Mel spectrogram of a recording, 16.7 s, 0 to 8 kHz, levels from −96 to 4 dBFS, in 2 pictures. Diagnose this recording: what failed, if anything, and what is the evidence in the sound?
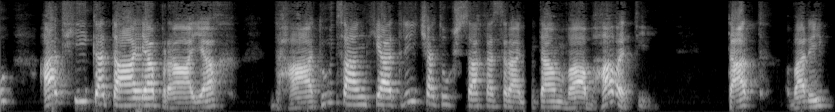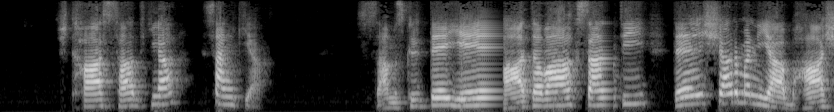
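Short concealed packet loss hit the network stage three times. Packets carrying 20 to 40 ms of audio failed to reach the G.722 decoder in time; that path itself passes nothing above 8 kHz. Each time, the receiver extended the last sound to cover the hole and then blended back into real audio. The result is brief smears or wobbles at 0.52–0.55 s, 3.31–3.37 s and 9.89–9.94 s, where a short transient can disappear.

Bursts of packet loss, also at the network stage, removed longer runs of consecutive audio: 60 ms at 1.35–1.43 s, 80 ms at 5.23–5.33 s and 100 ms at 14.38–14.50 s. The receiver's concealment continued the previous sound and faded it across each gap, so you hear a held buzz or decaying hiss. The sound then resumes further along, with the intervening material simply gone.

A long network dropout starting at 13.16 s most likely reflects a stall in packet delivery rather than isolated losses. 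About 220 ms never arrived, and concealment stretched the last sound through to 13.40 s as a fading buzz or hiss. It never dropped to silence, because the gap was too short for the concealment to give out. Playback then jumps ahead, missing everything that fell inside that stretch.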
